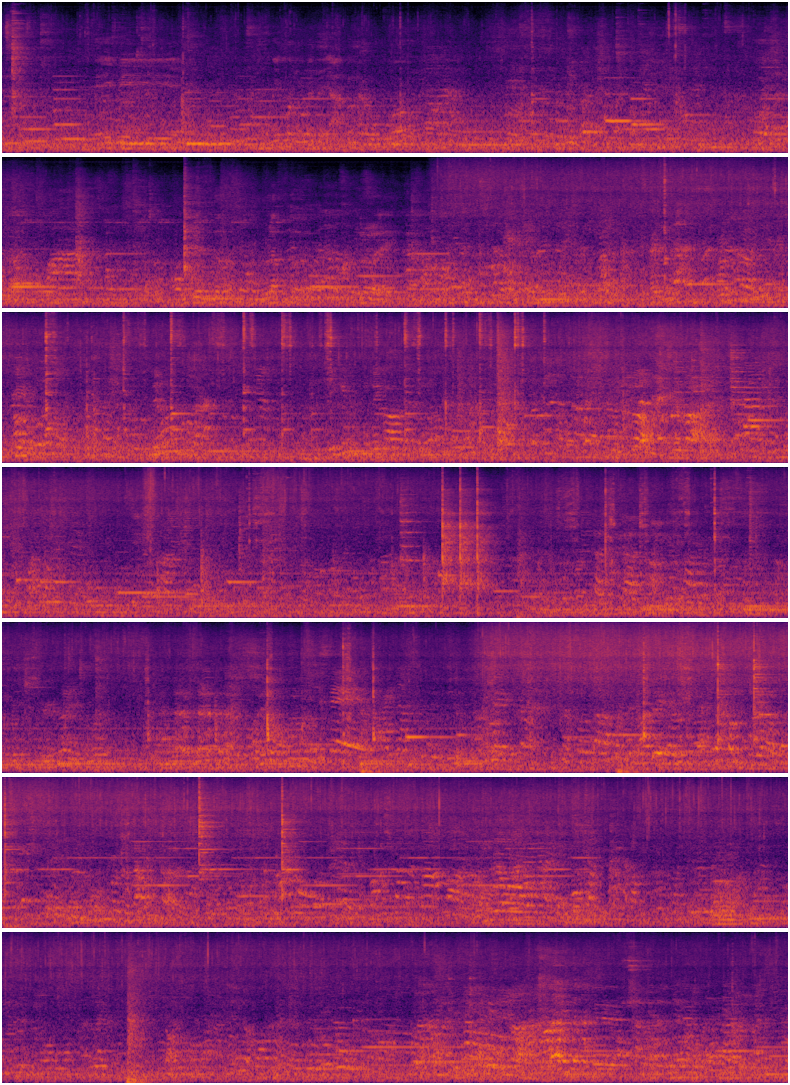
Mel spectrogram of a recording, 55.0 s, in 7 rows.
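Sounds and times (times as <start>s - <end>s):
food sizzling in a pan: 12.2s - 55.0s.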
